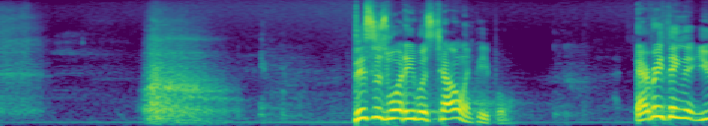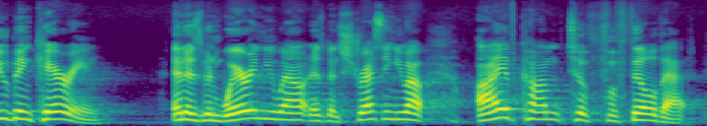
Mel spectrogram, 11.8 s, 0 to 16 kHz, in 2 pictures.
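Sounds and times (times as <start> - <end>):
deep breath taken in and let out: 0.0 - 2.2, 9.4 - 9.8
speech: 3.0 - 4.4, 5.3 - 11.7.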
